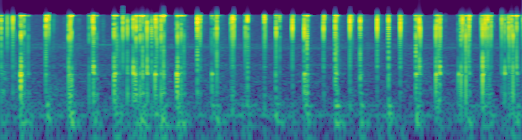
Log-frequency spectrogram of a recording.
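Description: A glass shot glass is tapped repeatedly, giving about thirty quick, bright clinks with high ringing tones. Each clink is short and sharp, spaced irregularly and sometimes bunched into fast runs, with quiet gaps between them.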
